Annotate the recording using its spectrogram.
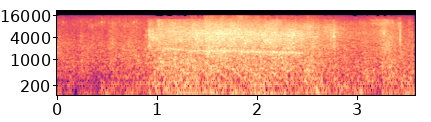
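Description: Lightning crackles and sizzles close by.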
